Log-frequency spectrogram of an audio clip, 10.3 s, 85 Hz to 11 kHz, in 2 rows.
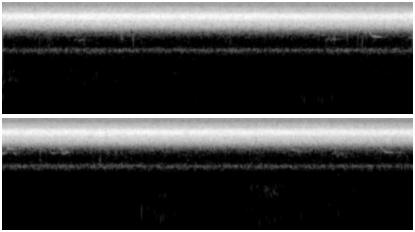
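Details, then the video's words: Steady high-pitched droning chorus of 17-year Brood X periodical cicadas in the wild during their 2021 emergence, phone-recorded; the wall of sound never breaks, with a soft lower hum beneath it. "sounds of 17 Year Brood X Cicadas 2021 in the wild"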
